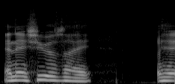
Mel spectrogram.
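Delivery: normal talking voice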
